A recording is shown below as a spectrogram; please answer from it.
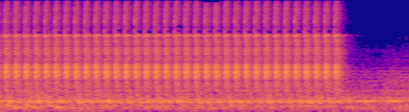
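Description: NeuroStar TMS coil firing a rapid train of loud, evenly spaced clicks, about ten a second, which cuts off suddenly about three and a half seconds in. Each click is a magnetic stimulation pulse delivered to the head during a depression treatment.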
